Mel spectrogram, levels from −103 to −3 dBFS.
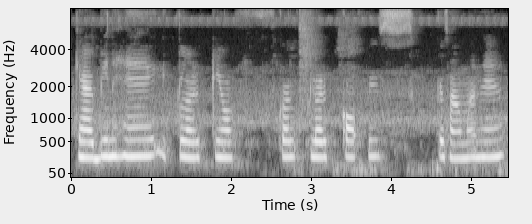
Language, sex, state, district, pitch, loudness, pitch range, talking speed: Hindi, female, Maharashtra, Gondia, 255 Hz, -18 LUFS, 245-260 Hz, 110 wpm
